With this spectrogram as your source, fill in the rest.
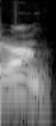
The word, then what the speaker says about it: রং: যেমন রং, এটির উচ্চারণ হচ্ছে রং, হসন্ত দিতে হবে, হসন্ত না দিলে ভুল হবে।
